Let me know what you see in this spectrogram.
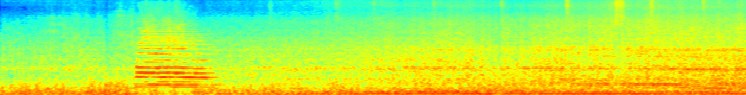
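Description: One short air-horn blast from the lead BNSF diesel locomotive about a second in, then the low rumble of the approaching diesel freight locomotives, getting louder as they near.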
